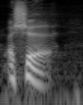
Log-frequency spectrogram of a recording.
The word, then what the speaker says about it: Asher: because that's how you say it in Hebrew, Asher. That is how you say blessed.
